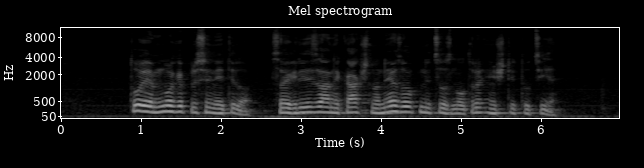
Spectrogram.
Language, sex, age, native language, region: Slovenian, male, 60+, Slovenian, Gorenjska region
